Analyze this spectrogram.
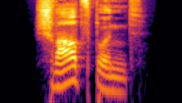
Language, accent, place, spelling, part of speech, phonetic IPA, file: German, Germany, Berlin, schwarzbunt, adjective, [ˈʃvaʁt͡sˌbʊnt], De-schwarzbunt.ogg
- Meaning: having a black and white (splotchy) hide; piebald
